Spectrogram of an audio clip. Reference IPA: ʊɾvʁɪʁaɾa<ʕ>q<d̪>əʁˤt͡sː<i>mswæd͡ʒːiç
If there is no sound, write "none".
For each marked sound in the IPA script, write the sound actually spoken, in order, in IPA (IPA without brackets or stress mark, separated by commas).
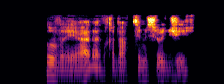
ð, d̪, i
